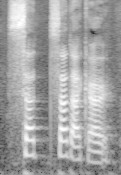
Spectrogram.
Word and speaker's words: Sadako: And then anyone who's confused, Samara is the American name for Sudoku. The numbers game. She comes out the TV. How do I say it? Sadako.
